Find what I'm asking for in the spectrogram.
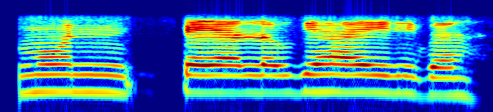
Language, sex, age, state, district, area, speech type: Manipuri, female, 60+, Manipur, Churachandpur, urban, conversation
